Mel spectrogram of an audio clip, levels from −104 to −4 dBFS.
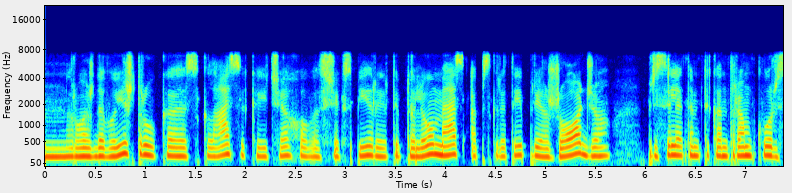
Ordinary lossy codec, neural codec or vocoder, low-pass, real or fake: Opus, 32 kbps; none; 7.2 kHz; real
